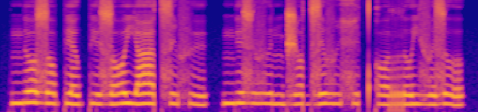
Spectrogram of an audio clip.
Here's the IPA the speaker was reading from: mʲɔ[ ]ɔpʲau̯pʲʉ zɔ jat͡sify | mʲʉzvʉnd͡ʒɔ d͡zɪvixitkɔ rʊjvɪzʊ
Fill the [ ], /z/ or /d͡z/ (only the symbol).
z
